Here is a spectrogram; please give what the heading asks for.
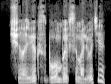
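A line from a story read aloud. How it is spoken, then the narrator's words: Laughing. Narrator (Russian): засмеялась Мидж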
